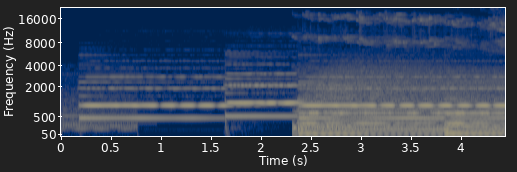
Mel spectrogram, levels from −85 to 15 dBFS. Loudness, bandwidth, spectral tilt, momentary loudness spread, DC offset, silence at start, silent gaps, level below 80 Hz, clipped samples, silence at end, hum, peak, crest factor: -28 LUFS; over 20 kHz; -6 dB/octave; 4 LU; under 0.1%; 0 s; none; -40 dBFS; under 0.1%; 0 s; none; -14 dBFS; 12 dB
